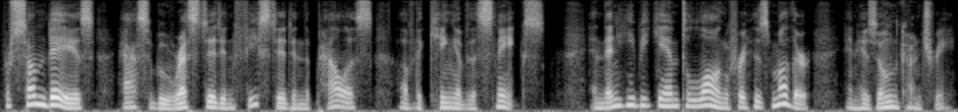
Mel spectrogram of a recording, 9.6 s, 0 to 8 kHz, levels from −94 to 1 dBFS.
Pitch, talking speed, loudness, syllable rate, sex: 140 Hz, 180 wpm, -20 LUFS, 4.7 syllables/s, male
